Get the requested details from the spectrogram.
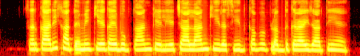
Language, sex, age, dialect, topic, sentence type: Hindi, female, 18-24, Hindustani Malvi Khadi Boli, banking, question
